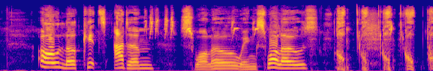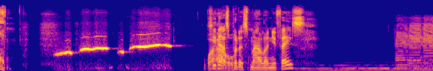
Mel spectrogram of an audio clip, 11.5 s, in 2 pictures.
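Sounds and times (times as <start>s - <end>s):
speech: 0.5s - 6.5s, 8.5s - 10.0s
person whistling a tune: 6.5s - 8.3s.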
